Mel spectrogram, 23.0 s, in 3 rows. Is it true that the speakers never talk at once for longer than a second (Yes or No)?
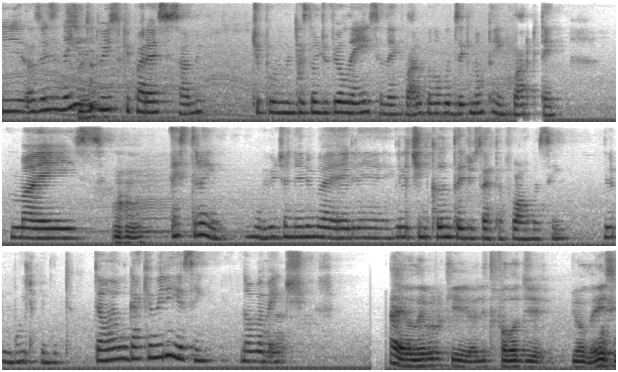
Yes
